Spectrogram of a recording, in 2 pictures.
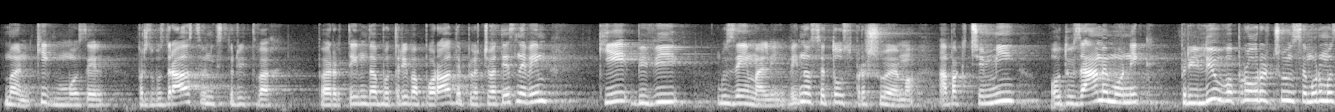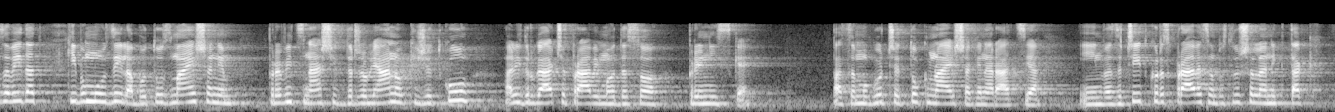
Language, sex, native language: Slovenian, female, Slovenian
